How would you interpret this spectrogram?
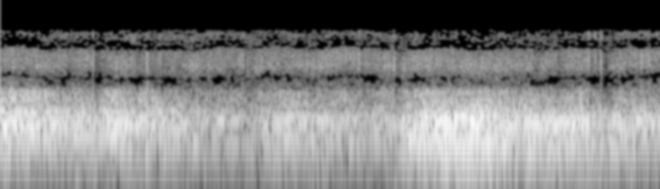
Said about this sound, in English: As we open, we find Eddie Bracken at Dottie's house at Malibu. The night is rainy and accompanied by thunder and lightning.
